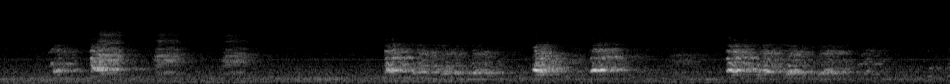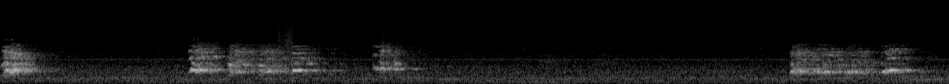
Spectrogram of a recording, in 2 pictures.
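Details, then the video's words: A neighbour's dog barks in loud bursts of rapid yaps, clustered in groups of two to four with short pauses between, while an annoyed person mutters nearby. "Neighbor's annoying dog noise"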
